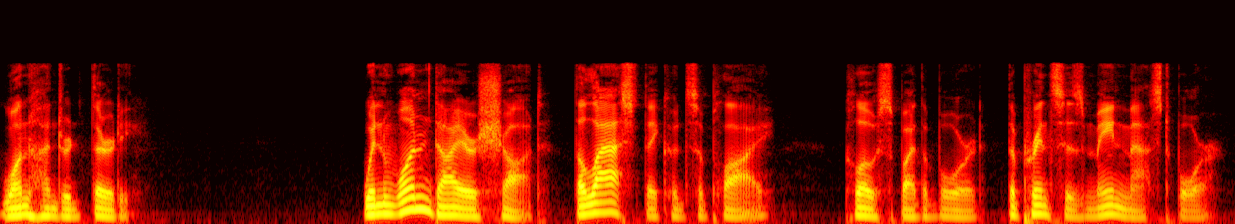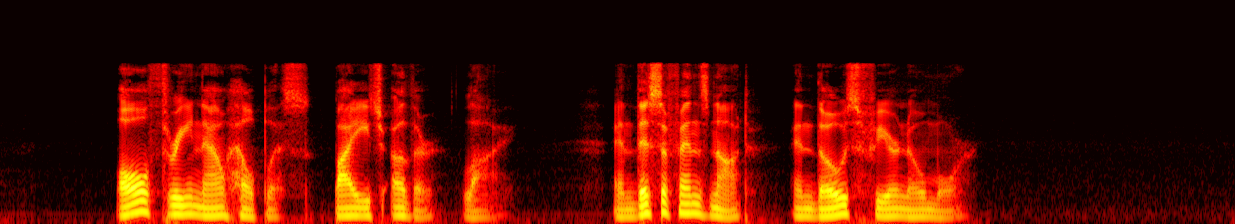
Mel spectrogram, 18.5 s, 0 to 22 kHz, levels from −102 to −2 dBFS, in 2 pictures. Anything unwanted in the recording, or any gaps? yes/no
no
